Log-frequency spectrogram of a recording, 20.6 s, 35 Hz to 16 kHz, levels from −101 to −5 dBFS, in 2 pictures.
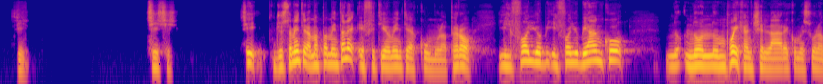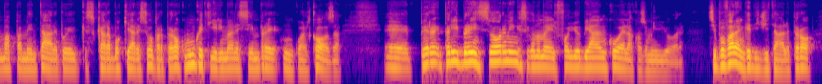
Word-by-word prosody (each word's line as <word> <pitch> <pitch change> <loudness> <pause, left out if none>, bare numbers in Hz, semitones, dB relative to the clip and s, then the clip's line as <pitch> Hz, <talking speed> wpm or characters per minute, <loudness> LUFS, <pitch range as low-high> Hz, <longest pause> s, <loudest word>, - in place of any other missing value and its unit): Sì. - - -12 1.5
Sì, - - -3
sì, - - -9
sì. - - -18 0.8
Sì, 170 -2 -1
giustamente 160 +9 +3
la - - +4
mappa 150 +3 0
mentale 205 +9 +2
effettivamente 130 -1 -2
accumula, 105 -3 -5
però 135 +2 +2 0.3
il 140 0 -3
foglio 180 +4 +4
bi 170 -2 -8
il 150 - -1
foglio 170 0 +2
bianco 195 - +4 0.4
no 140 +1 -4
non 140 0 +4
non 135 -1 +2
puoi 180 +5 +6
cancellare 115 -2 -2
come 115 -1 -8
su 125 - -9
una 115 -2 -3
mappa 115 0 -5
mentale, 110 0 -3
puoi 110 -3 -6
c - - -22
scarabocchiare 115 -1 -4
sopra, 120 -3 -4
però 125 +1 0
comunque 145 +1 0
ti 125 -3 -7
rimane 115 0 -3
sempre 115 +1 -5
un 110 -4 -7
qualcosa. 100 -3 -4 0.5
Ehm, 120 -3 -4
per 160 +2 +2
per 175 - +3
il 185 -1 +5
brainstorming 180 +1 +5
secondo 130 -1 -3
me 130 -1 +1
il 120 - -5
foglio 130 -1 -2
bianco 125 0 -1
è - - -2
la 110 -2 -5
cosa 100 0 -13
migliore. 95 -3 -10 0.2
Si 135 - -4
può 145 +2 +2
fare 170 +2 +8
anche 130 -2 +1
digitale 110 -3 -6
però 120 -1 0
130 Hz, 170 wpm, -23 LUFS, 115-150 Hz, 1.5 s, fare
